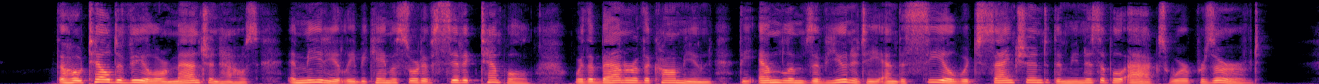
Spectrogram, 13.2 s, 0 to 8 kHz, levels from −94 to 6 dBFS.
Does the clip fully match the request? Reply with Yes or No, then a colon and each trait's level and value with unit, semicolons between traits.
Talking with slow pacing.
No: average, 155 wpm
